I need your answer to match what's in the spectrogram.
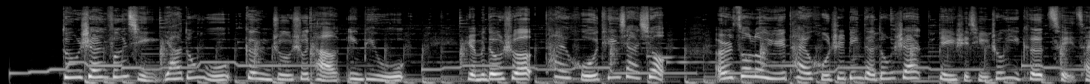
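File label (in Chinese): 女【解说】舒缓熟御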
